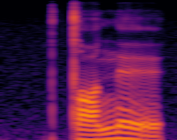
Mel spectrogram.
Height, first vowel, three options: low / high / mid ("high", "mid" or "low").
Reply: mid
